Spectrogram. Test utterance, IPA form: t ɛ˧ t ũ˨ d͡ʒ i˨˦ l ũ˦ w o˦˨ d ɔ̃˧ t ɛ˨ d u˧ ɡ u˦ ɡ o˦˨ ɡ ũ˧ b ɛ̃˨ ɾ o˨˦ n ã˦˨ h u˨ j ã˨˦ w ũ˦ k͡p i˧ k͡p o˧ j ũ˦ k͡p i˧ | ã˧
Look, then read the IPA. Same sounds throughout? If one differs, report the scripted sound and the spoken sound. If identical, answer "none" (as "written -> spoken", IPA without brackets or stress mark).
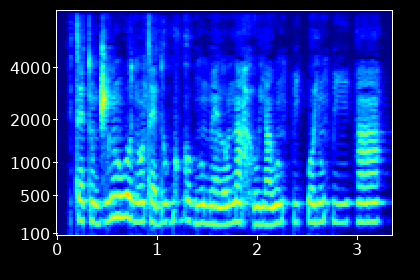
ɾ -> l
